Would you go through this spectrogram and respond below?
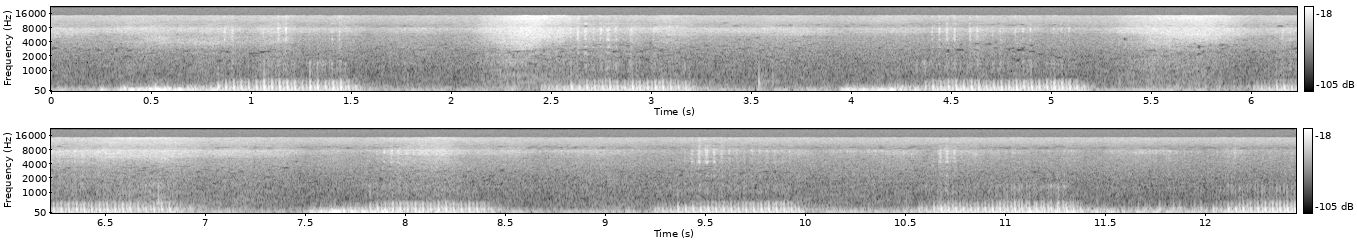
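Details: Kneading pet cat purring affectionately; a low vibrating drone rises and falls with each breath, seven rhythmic swells across twelve seconds, accompanied by soft intermittent rustling.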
